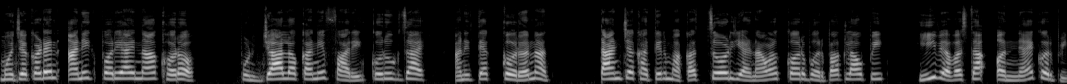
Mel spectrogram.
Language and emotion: Goan Konkani, disgusted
